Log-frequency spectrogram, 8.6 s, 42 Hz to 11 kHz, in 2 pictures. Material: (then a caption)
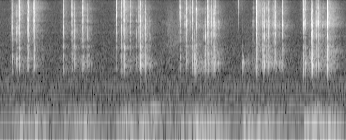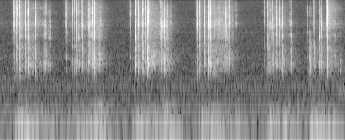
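Plastic. Long pink fingernails tap rapidly on the shell of a hollow black plastic Sony PS3 controller resting on a surface. The taps come in quick, bright clicking bursts separated by short pauses, over a steady low hum.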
